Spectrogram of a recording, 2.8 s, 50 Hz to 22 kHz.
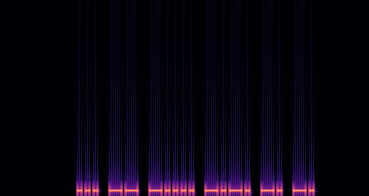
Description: Morse code, heard as a keyed tone, about 40 wpm, 700 Hz. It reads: SM6CNN
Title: Call Signs - 40wpm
